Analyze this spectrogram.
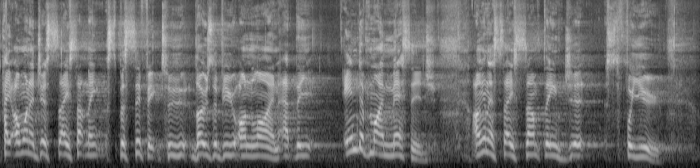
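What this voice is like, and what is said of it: Australian accent. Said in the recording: “you're picking up my Australian accent”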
